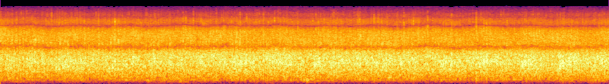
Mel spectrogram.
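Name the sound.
audience applause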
